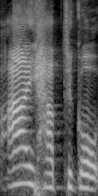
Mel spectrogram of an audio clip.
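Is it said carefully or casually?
carefully. Each word is said carefully and clearly.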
